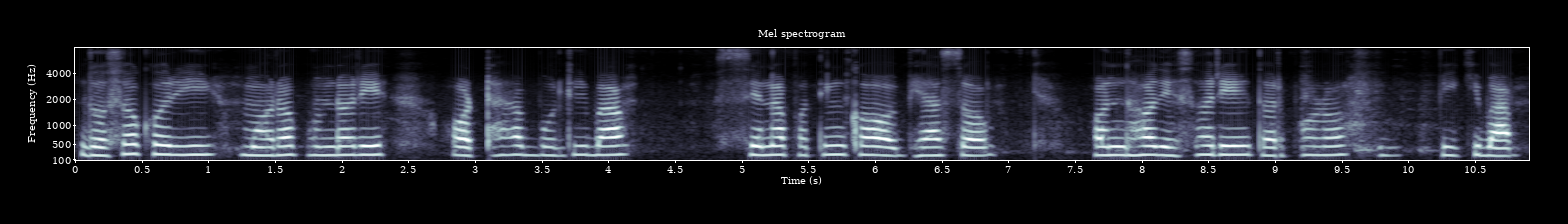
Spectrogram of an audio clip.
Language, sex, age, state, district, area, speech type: Odia, female, 18-30, Odisha, Balangir, urban, spontaneous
